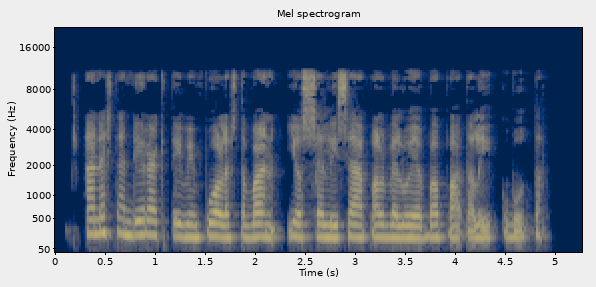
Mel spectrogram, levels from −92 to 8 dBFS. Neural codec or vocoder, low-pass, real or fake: none; 10.8 kHz; real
